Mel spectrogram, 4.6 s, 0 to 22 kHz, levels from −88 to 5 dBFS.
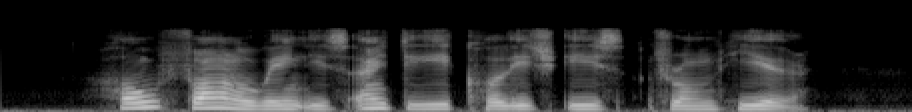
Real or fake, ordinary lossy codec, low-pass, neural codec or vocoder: fake; none; 7.2 kHz; autoencoder, 22.05 kHz, a latent of 192 numbers a frame, VITS, trained on many speakers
